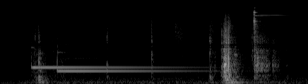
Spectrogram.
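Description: doorbell ringing

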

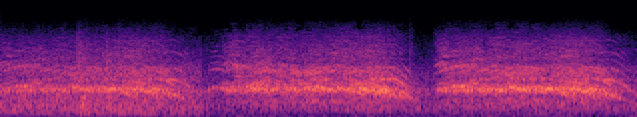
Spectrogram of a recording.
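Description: angry protest crowd shouting

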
